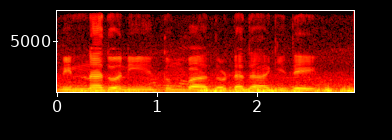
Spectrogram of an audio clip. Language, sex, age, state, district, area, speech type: Kannada, male, 18-30, Karnataka, Shimoga, rural, read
